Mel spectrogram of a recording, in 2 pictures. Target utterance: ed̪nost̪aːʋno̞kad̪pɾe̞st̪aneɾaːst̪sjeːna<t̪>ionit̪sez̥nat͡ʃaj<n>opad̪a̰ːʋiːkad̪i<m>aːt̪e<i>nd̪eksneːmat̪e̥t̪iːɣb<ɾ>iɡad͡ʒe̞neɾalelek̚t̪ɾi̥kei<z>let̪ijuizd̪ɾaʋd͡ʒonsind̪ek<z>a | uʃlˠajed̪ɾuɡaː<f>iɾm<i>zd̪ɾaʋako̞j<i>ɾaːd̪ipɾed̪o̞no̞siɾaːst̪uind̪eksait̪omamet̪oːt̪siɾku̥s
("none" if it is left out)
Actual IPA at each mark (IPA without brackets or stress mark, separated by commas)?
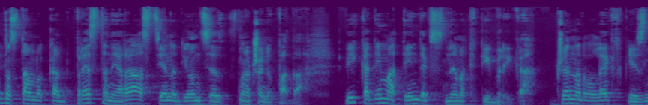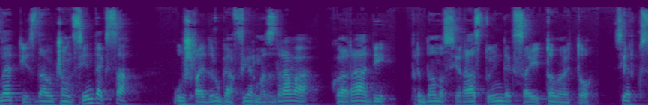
d̪, n, m, i, ɾ, z, s, f, a, a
